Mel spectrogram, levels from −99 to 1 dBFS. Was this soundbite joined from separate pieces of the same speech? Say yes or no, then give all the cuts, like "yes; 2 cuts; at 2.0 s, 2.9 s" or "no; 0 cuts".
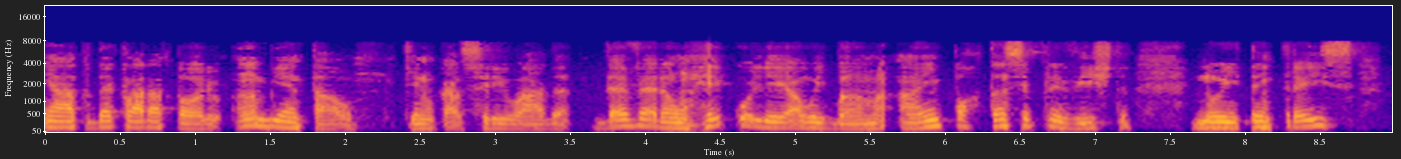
no; 0 cuts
